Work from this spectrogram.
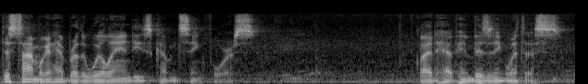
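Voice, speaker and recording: A man's voice: deep voice, fairly even intonation, normal speed, noisy background. A man leading a church service, thanking the singers and introducing the next one. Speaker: service leader.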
